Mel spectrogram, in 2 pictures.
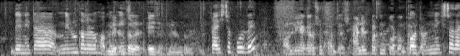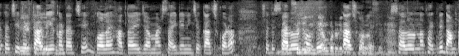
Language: Bangla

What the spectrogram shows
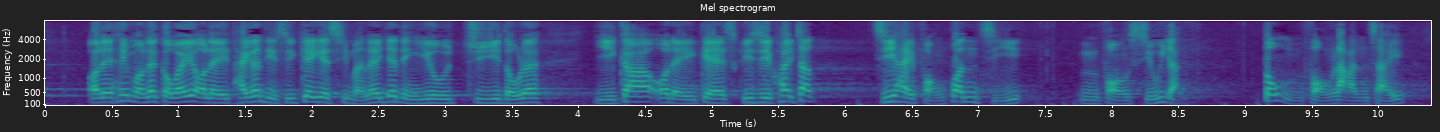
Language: Cantonese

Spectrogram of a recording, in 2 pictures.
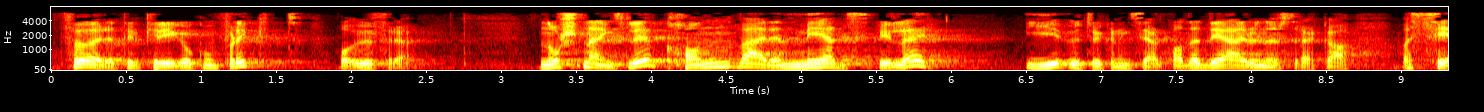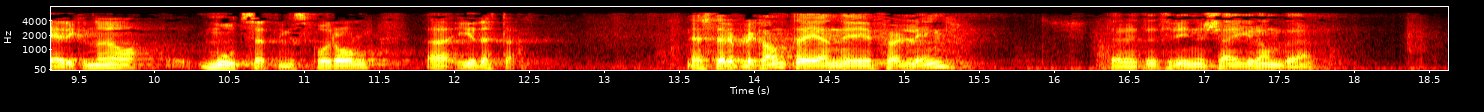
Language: Norwegian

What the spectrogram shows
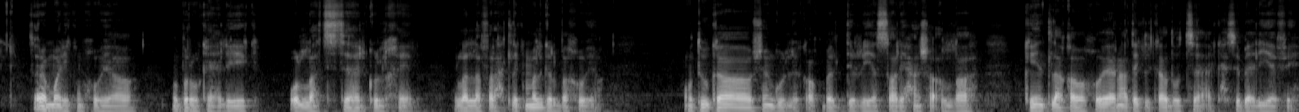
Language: Algerian Arabic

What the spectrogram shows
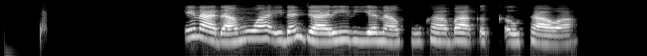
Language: Hausa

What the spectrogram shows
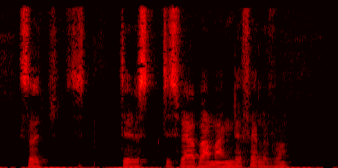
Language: Danish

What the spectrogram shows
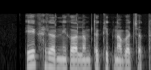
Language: Magahi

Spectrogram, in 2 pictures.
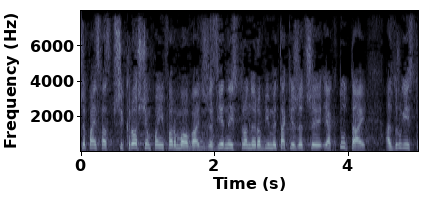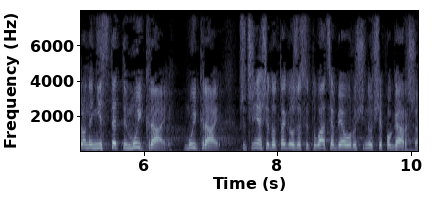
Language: Polish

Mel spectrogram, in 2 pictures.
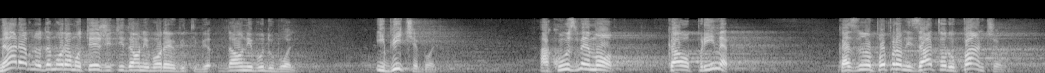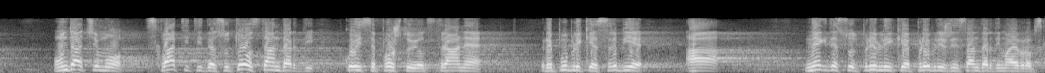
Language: Serbian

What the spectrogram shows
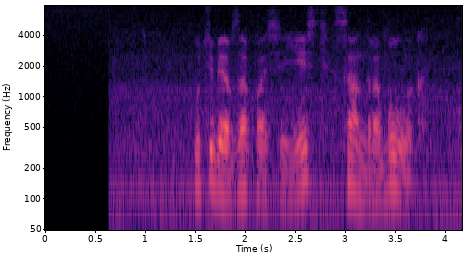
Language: Russian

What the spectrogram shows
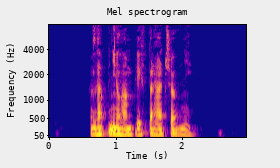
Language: Slovak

